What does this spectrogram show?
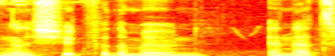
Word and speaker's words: Mün: I'm going to shoot for the moon. And that's spelled M-U with the two dots over it, N.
